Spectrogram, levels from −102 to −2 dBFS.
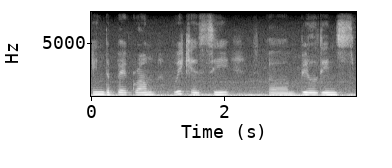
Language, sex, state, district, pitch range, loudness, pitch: English, female, Nagaland, Dimapur, 150-185 Hz, -15 LUFS, 180 Hz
